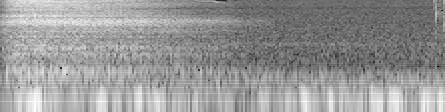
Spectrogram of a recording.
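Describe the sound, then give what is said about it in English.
Deep breathing in and out during a guided relaxation exercise, heard as a faint, soft, airy hiss of slow breath with no talk over it. “Let's take a few deep breaths together. Let's breathe in and out.”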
